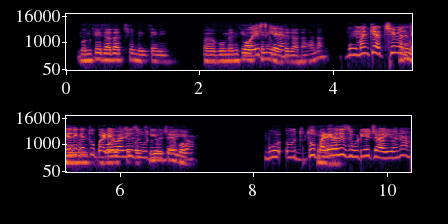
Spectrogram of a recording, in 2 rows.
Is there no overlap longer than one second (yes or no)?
no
